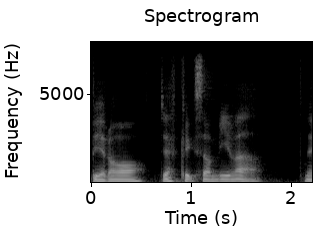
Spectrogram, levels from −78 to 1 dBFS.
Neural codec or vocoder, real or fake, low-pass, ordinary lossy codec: codec, 16 kHz, about 1 kbps, DyCAST, with the encoder's durations; fake; 7.2 kHz; none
